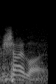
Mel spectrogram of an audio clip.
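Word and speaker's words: Chili: Chile C hi i l i but it's pronounced chai Cel Churchill chai All County basketball player as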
